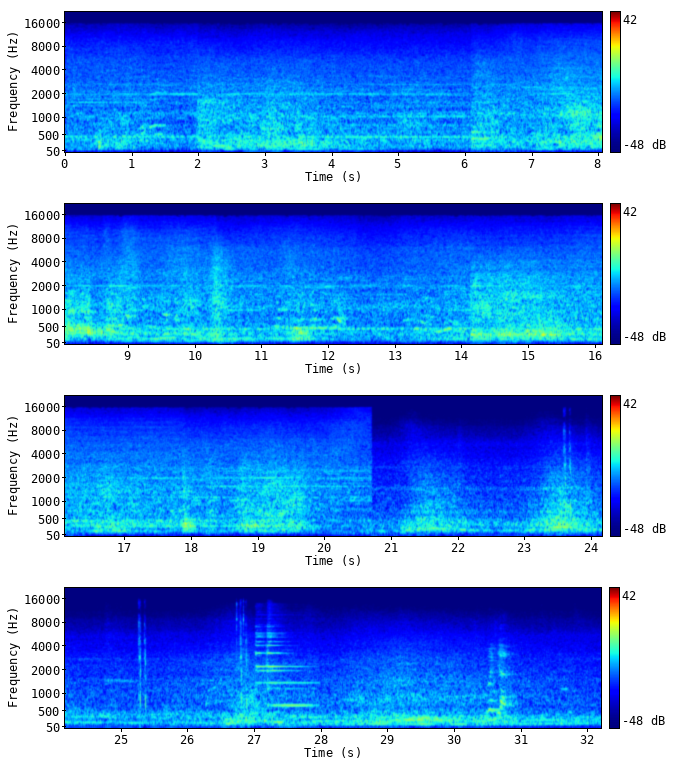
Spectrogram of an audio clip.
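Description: High-pressure washer jet spraying water onto a foam-covered car body, a steady loud hiss with the spray spattering off the panels. It cuts off abruptly about two-thirds of the way through, leaving quieter yard sounds with a few knocks and a brief pitched tone near the end.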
